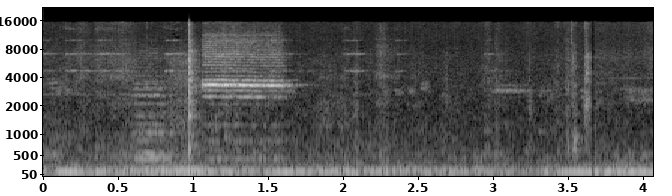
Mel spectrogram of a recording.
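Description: A short horn-like toot about a second in, lasting about half a second, over a low steady hum, with a few faint clicks.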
